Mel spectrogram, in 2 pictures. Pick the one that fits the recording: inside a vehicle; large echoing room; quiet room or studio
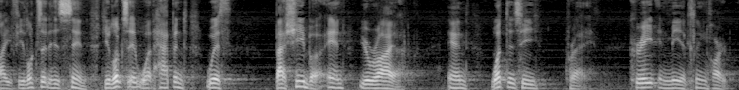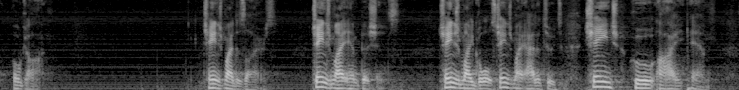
large echoing room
